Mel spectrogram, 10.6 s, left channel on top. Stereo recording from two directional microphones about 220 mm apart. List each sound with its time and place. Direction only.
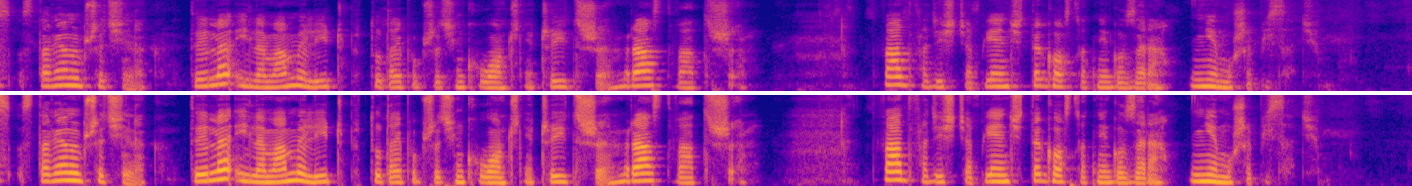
0.0 s speech: 45° right (ahead or behind)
